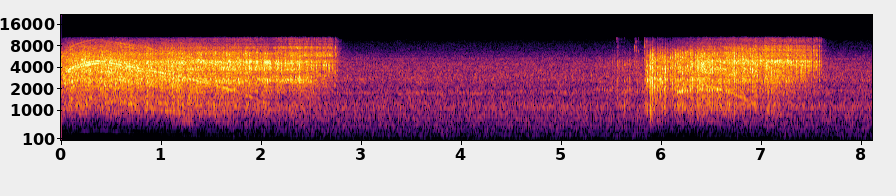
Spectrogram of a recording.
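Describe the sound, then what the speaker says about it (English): A power drill bores through a pipe while building a truck flagpole system, a high whirring run lasting a few seconds, a pause, then a second burst, close and moderately loud. "And we're just going to drill through."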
